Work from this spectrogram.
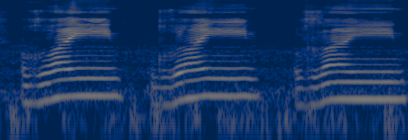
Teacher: غین بھی موٹا پڑھا جاتا ہے، اور اسے حلق کے اوپر والے حصے سے ادا کرنا ہے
